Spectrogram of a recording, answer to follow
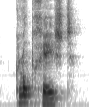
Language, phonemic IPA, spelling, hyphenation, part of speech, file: Dutch, /ˈklɔp.xeːst/, klopgeest, klop‧geest, noun, Nl-klopgeest.ogg
- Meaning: 1. poltergeist 2. someone who knocks or drops by a lot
